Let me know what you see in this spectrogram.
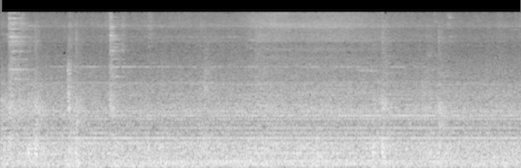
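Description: Amtrak passenger train rolling by with a steady, loud rumble, its wheels clicking now and then over the rail joints, over a faint steady whine.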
